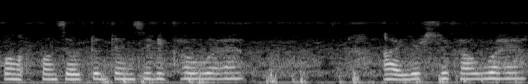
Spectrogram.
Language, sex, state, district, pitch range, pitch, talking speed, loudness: Hindi, female, Punjab, Pathankot, 245-265 Hz, 255 Hz, 125 wpm, -18 LUFS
